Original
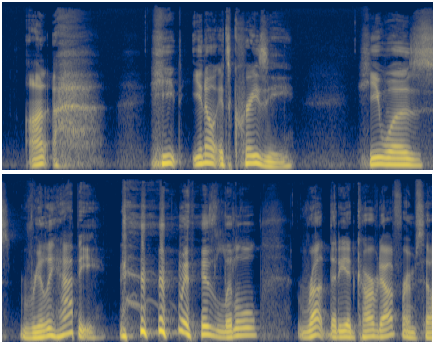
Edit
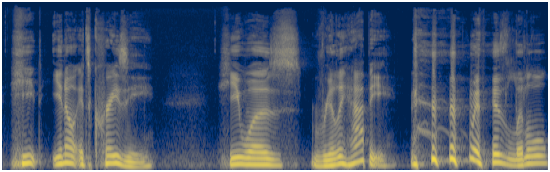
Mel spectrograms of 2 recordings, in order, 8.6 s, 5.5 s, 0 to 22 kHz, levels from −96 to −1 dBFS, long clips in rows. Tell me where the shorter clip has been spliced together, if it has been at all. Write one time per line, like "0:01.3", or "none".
none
